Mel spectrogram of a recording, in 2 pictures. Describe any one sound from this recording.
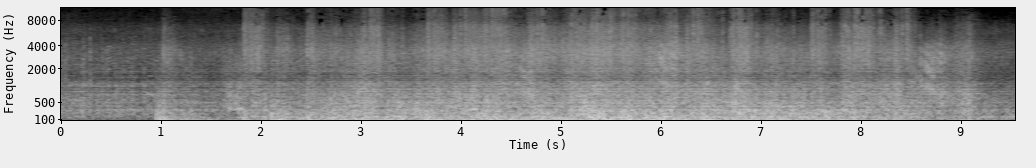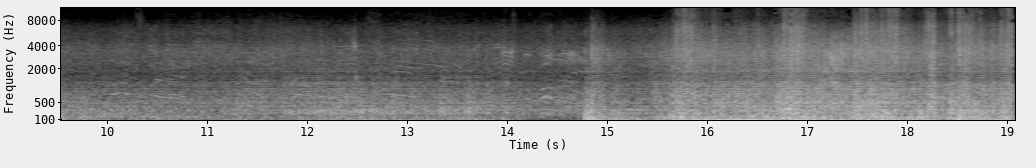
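Cannons boom and rumble in heavy volleys.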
